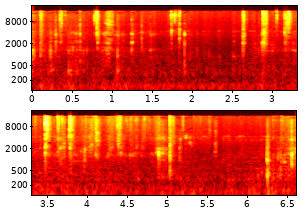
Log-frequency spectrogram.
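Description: Chewing and crunching of baked clay pieces coated in wet red clay paste: irregular sharp cracks and wet mouth clicks, sparse in the middle and bunching into louder crunches near the end.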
